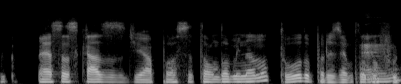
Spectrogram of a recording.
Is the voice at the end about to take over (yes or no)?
no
